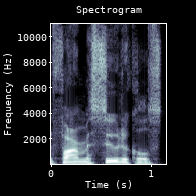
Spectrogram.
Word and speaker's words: pharmaceuticals: This helps us to work out the stress position in pharmaceuticals too. Pharmaceuticals. Stress on the third to last syllable.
